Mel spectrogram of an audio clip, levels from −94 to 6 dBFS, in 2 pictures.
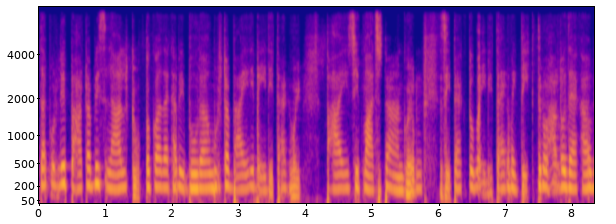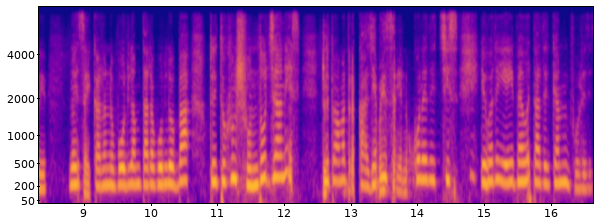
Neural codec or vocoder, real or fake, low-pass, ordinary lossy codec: codec, 16 kHz, 0.5 kbps, X-Codec, HuBERT features, trained on LibriSpeech; fake; 7.2 kHz; none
